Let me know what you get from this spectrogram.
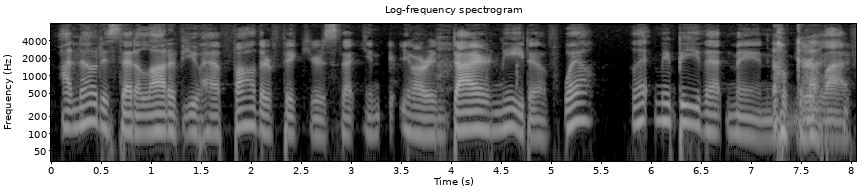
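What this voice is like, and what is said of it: Creepy Mr. Rogers impression. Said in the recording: “Mr. Rogers ... Yes, boys and girls. I'm in no way creepy at all ... I came from a time when this wasn't a creepy voice.”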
